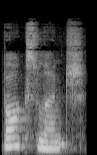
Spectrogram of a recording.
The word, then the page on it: box lunch: American English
